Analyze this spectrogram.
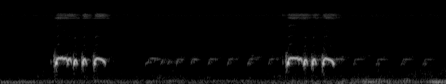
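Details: Local zebra dove singing ngayer style as a lure for other doves: two fast rolling four-note coo phrases, each followed by a string of faint, short, evenly spaced softer notes.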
